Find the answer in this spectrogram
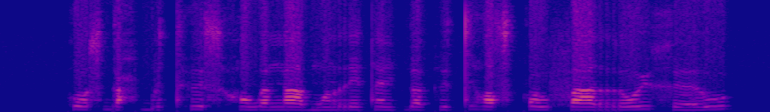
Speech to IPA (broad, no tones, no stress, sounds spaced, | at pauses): k o s ɡ ɐ ħ b ɘ tʰ ɨ s h ɔ̃ w ɐ ŋ a b ɔ̃ r e t ɛ̃ i̯ ɠ ɐ k ɨ t ɦ i sˤ k u f a r o y̯ x ɘ u̯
